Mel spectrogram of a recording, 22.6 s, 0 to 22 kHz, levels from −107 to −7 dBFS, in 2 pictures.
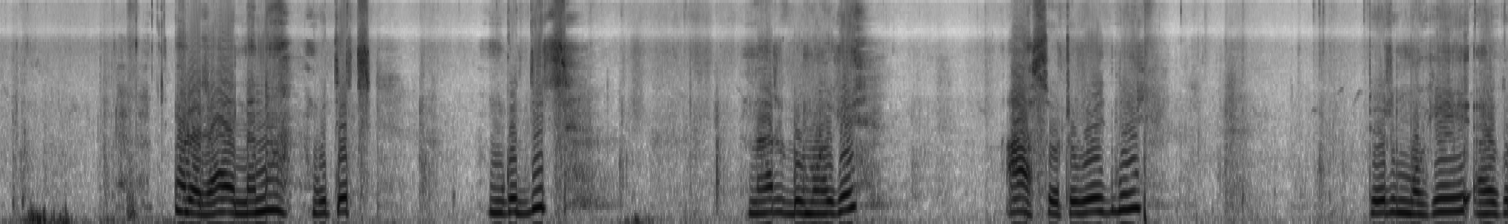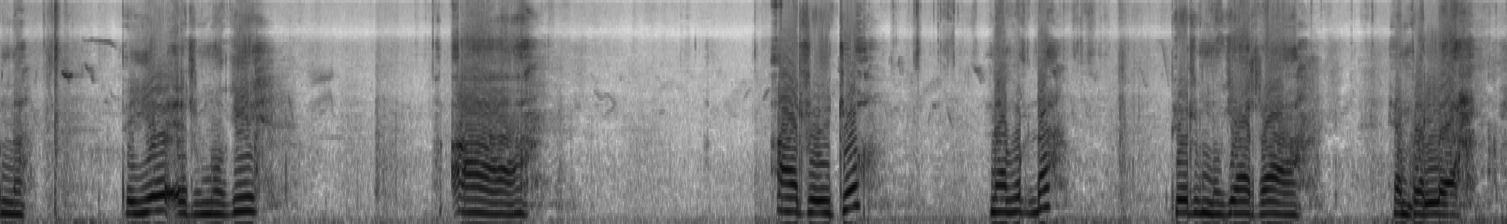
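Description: Hard clipping runs through the whole speech clip. The signal is overdriven by about 21 dB, so roughly 15% of the samples are sheared flat, giving harsh fuzz on every loud syllable.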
